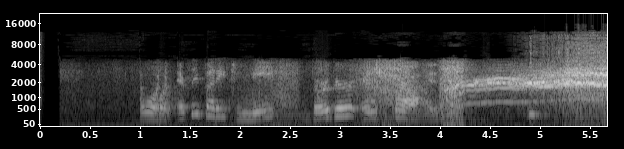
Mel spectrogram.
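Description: A cat yowls loudly over and over, its cries rising and falling.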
